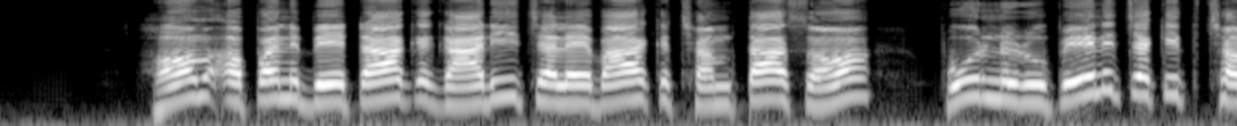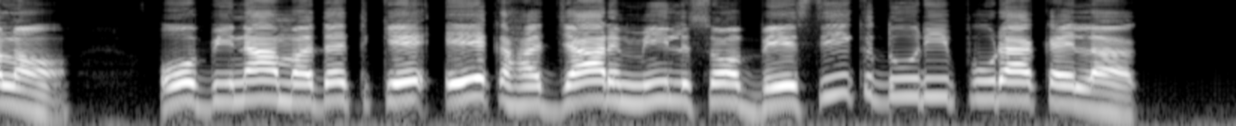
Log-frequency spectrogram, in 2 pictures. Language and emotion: Maithili, surprised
